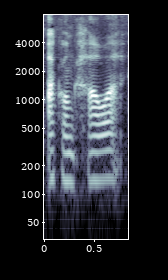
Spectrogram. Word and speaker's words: Aconcagua: Well, it's spelled Aconcagua. – Cagua, which is how I would have, yes. – Yes, but I think the locals, it's more Aconcagua.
